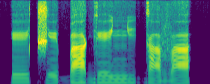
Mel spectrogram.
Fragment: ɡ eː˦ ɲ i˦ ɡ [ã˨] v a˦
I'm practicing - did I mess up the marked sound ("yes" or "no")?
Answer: yes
